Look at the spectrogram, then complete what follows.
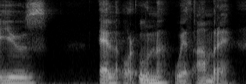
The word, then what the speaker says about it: hambre: el or un with hambre. Like I said, I hate this rule. The rule is because hambre has the a at the beginning, which is the strong syllable.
